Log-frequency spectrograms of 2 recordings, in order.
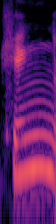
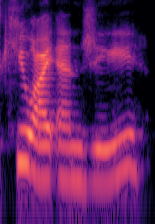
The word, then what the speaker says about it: Qing: I was always drawn to, um in, like, museum stuff from, there's the, it's, I don't know if it's pronounced King or Qing dynasty, in China. It's Qing, and every time I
